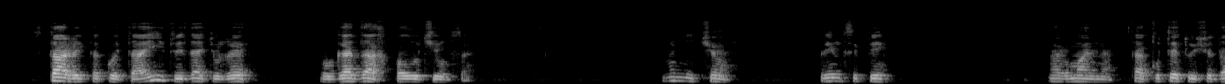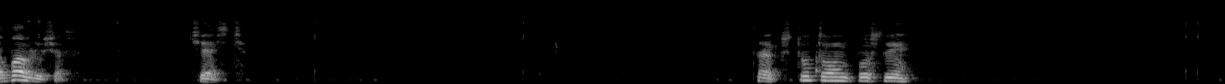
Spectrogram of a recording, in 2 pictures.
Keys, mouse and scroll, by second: 0.0-0.3 scroll up 2, 1.4 scroll down 1, 3.5 scroll up 2, 4.4 scroll down 1, 4.8 middle click, 6.8 middle click, 9.2-10.0 scroll up 2, 10.0 middle click, 12.4 click, 13.2 scroll up 2, 16.9 click, 20.8-21.8 scroll down 2, 21.8 middle click, 24.1 click.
